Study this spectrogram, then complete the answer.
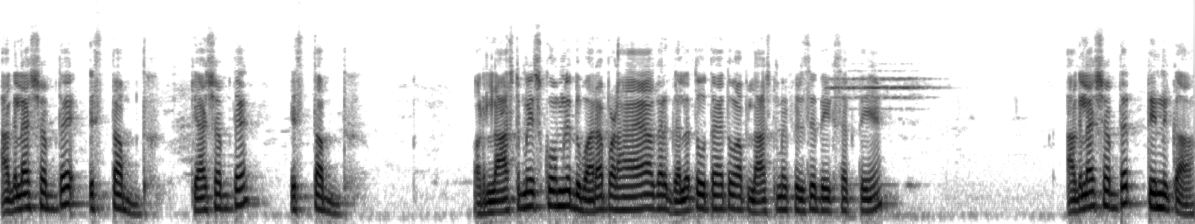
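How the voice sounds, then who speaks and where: Guy giving a slow spelling dictation, repeats every word, kinda dull audio. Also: a little high. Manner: speaks slowly with pauses, repeats each word. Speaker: Hindi teacher.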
